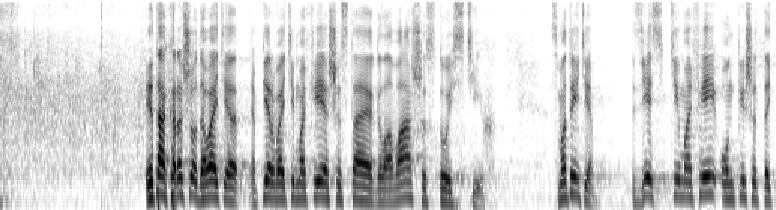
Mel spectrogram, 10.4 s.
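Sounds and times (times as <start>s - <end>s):
audience applause: 0.0s - 2.1s
speech: 2.0s - 6.6s, 7.4s - 10.3s.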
